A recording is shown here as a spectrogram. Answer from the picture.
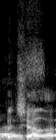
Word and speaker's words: Volpicella: Is that the correct way to pronounce it? Volpicella, close. Volpicella.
